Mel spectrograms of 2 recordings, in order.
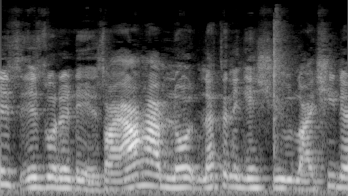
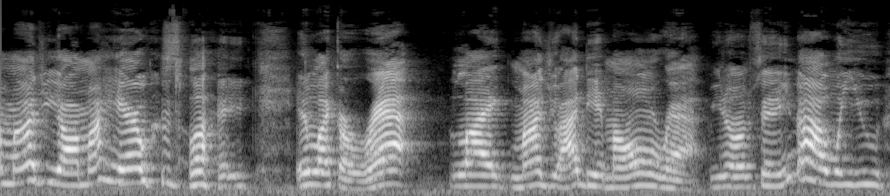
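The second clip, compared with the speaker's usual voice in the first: ordinary talk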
